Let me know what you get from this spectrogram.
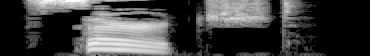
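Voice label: "searched", British English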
